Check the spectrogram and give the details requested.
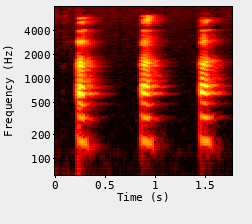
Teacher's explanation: It's very neutral. It's a lazy sound. There's no tension in your jaw, lips, or tongue as you make this sound. You're just opening your mouth a bit and vocalizing. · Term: schwa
